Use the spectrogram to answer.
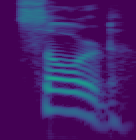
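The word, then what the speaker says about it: sword: W silent, wrong गलत, wrong गलत। Answer उत्तर, answer उत्तर। सोर्ड तलवार, सोर्ड तलवार।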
